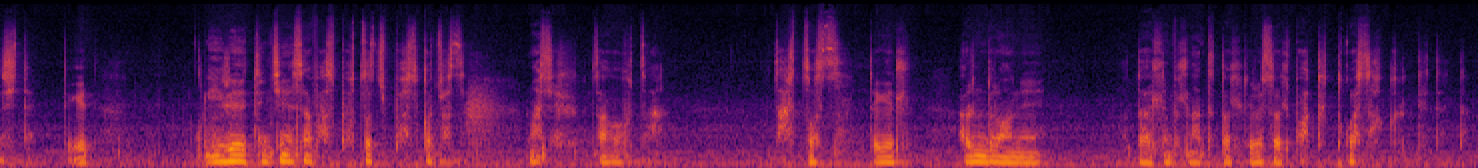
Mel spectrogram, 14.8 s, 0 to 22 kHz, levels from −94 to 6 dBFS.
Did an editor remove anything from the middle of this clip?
no; 0 cuts

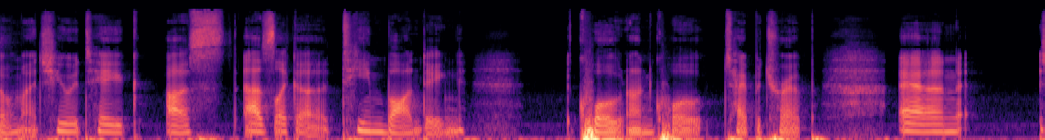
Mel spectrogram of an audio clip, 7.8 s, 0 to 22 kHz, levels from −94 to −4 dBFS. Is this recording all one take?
no; 1 cut; at 1.5 s

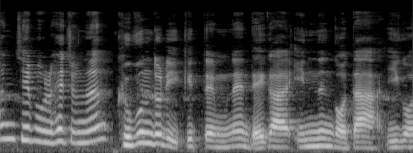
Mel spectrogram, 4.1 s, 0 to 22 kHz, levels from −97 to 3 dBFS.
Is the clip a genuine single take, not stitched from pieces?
no; 1 cut; at 1.1 s

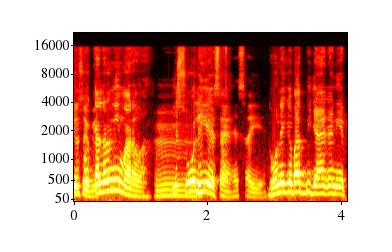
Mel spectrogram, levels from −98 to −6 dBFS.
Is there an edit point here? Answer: no; 0 cuts

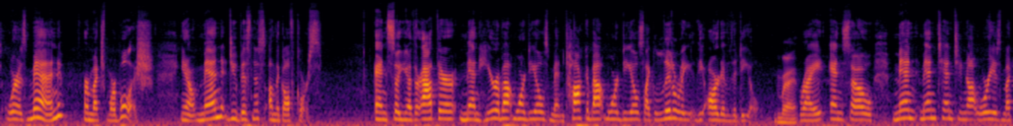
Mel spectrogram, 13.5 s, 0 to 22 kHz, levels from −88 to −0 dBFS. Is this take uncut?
yes; 0 cuts

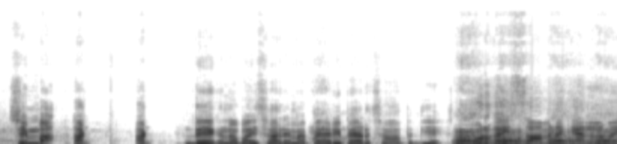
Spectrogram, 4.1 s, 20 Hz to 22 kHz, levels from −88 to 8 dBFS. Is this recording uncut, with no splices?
no; 2 cuts; at 1.2 s, 3.0 s

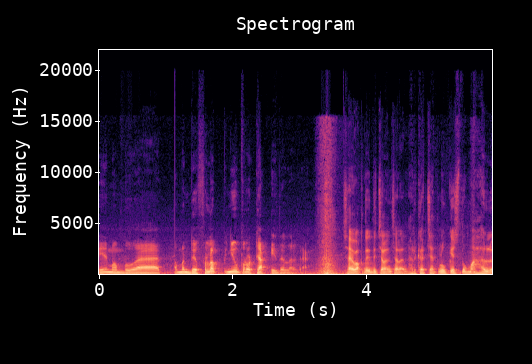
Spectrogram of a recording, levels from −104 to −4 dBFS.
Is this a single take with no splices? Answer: no; 2 cuts; at 1.0 s, 3.7 s

